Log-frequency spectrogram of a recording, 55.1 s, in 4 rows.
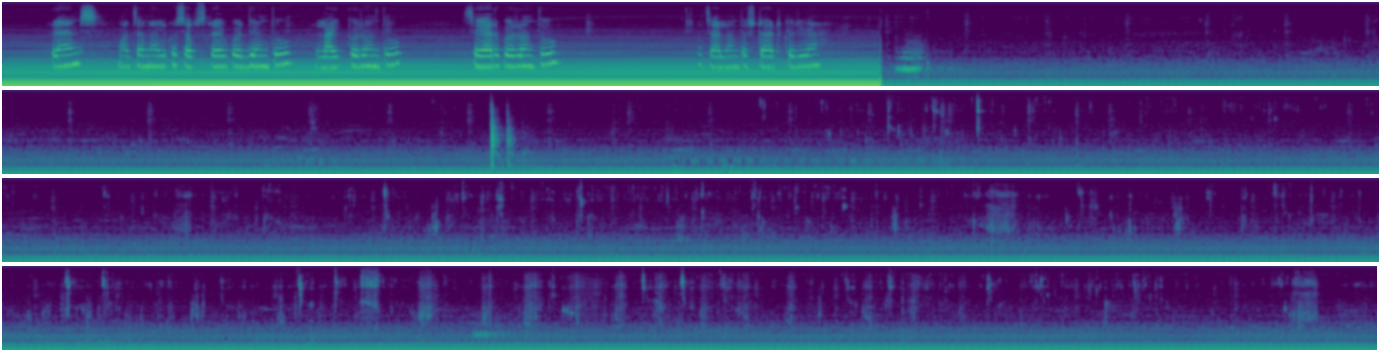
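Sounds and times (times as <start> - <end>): steady low hum: 0.0 - 55.0
soft chewing: 1.0 - 55.0
wet smacks and clicks: 30.9 - 41.0.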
